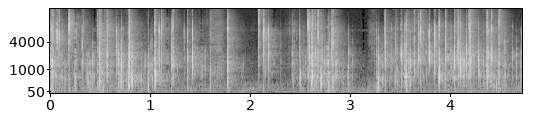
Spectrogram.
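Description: A full, small red and blue flexible plastic candy wrapper bag is held in both hands close to the mic while fingertips squeeze and rub it. The result is dense, bright crinkling with sharp, quick crackles, easing into a brief lull before picking up again.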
